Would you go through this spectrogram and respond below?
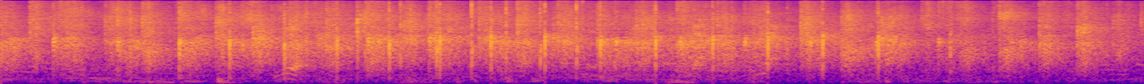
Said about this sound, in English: So, everyone... No, clap. All right.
